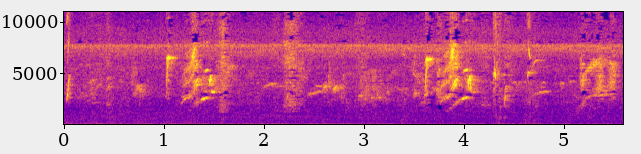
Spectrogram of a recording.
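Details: Captive European goldfinches at a large breeding farm gathered at a bathing pool; scattered bright chirps and brief slurred whistles come in loose bursts, with a constant low machine-like hum underneath.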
